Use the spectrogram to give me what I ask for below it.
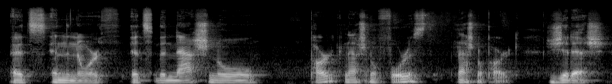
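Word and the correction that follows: Gerês: Okay. – It's Gerez. – You guys have good Portuguese pronunciation, so props for that.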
